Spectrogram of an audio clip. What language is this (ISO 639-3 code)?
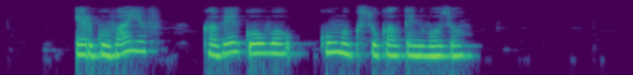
chm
